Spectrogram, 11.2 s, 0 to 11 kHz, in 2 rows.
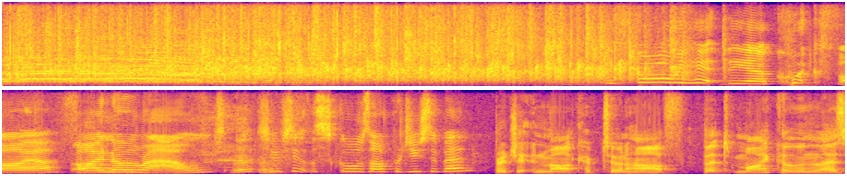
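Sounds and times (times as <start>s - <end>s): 
studio audience applause: 0.0s - 4.9s
speech: 4.9s - 11.2s.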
